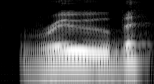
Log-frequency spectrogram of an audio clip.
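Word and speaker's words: R/B: still working through ultraman rube it's how they pronounce it in the show but it's spelled r slash b uh it's not spelled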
